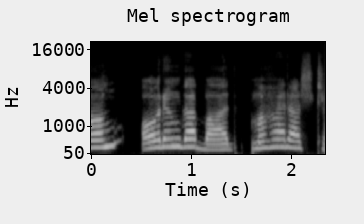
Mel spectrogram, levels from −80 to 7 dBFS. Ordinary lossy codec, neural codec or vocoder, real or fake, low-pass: none; codec, 32 kHz, 1.9 kbps, SNAC; fake; 14.4 kHz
